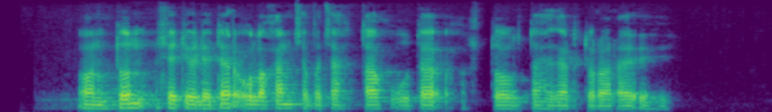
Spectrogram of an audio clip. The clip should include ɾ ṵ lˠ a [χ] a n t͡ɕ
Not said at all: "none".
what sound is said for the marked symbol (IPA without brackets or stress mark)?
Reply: χ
